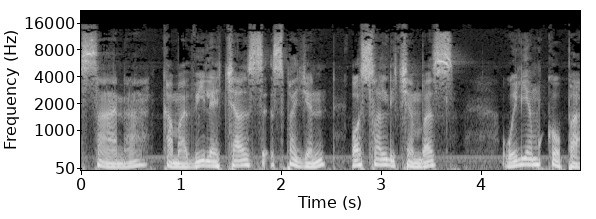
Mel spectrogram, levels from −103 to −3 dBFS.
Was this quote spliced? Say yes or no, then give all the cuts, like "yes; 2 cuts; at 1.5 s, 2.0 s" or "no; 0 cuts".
yes; 1 cut; at 2.6 s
